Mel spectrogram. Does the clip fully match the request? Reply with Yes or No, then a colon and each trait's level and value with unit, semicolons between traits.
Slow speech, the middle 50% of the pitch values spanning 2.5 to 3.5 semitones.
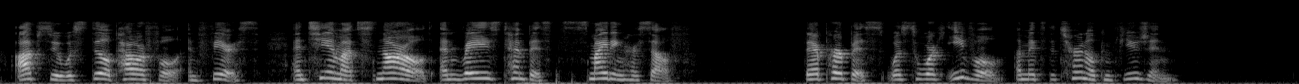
Yes: slow, 105 wpm; average, 3.2 semitones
